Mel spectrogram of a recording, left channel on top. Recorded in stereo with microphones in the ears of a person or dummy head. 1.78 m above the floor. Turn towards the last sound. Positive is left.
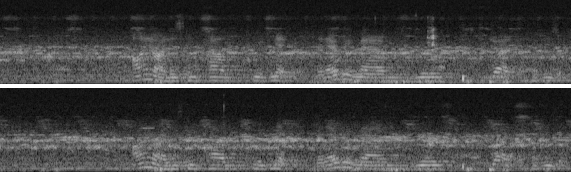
turn(degrees=40)  # may be behind; listen again after turning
